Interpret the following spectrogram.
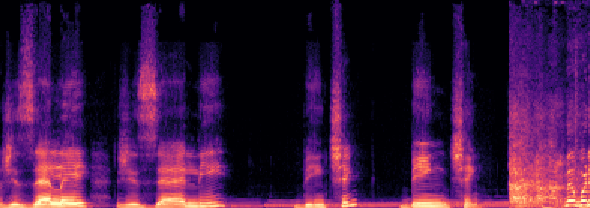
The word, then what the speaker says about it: Gisele: Gisele, very Brazilian. G is sounding like J because you have a vowel afterwards. The E in the end of Gisele sounds like E, not E. It's not Gisele.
